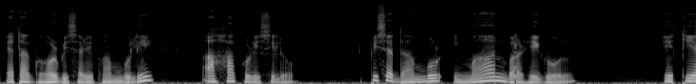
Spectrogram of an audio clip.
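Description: At 5.14 to 5.16 s the speech is interrupted by damaged data in a compressed stream: corrupted bytes make the decoder misread a frame and lose sync, producing a short glitch. A spectrogram shows a narrow vertical disturbance; the waveform, an abrupt discontinuity.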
